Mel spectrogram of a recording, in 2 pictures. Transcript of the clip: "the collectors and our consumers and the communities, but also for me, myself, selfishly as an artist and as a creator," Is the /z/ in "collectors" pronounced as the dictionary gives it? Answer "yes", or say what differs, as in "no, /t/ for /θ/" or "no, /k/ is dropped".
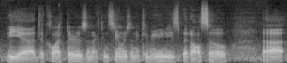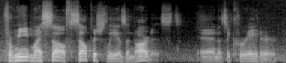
yes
